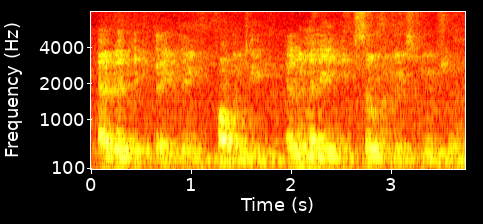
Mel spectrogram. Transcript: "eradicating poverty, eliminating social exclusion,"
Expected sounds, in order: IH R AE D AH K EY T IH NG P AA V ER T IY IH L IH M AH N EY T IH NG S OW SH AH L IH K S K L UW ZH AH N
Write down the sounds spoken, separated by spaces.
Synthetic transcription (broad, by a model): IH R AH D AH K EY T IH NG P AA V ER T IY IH L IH M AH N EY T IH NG S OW AH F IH K S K L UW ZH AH N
